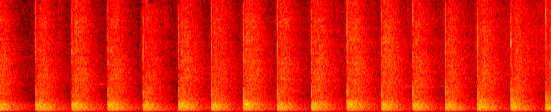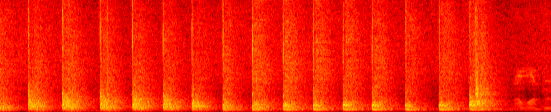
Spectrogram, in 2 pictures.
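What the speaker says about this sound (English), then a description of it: "Just give this a little tap with the hammer on the outside here" Rapid, steady metallic hammer taps on the outside of a rusty, mud-filled car body panel, about three per second, loud and close, continuing for several seconds without a break.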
